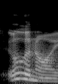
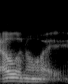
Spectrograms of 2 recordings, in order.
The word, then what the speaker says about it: Illinois: the radio station because I was told I mispronounced the state that we live in it's Illinois not Illinois and so bloopers will get angry calls understanding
